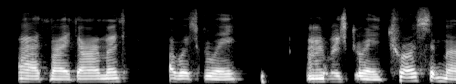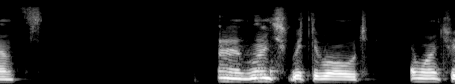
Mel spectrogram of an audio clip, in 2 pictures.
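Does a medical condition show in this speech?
Yes: cerebral palsy.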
